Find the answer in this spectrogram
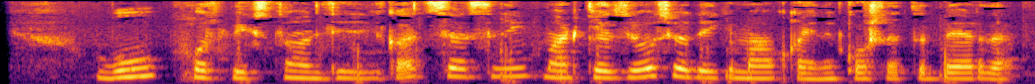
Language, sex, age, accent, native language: Uzbek, female, 18-24, Qashqadaryo, Uzbek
